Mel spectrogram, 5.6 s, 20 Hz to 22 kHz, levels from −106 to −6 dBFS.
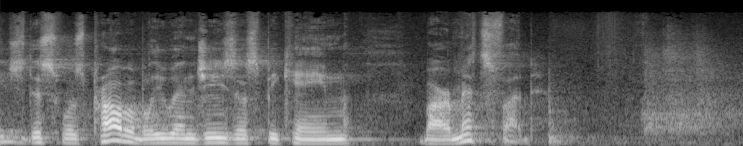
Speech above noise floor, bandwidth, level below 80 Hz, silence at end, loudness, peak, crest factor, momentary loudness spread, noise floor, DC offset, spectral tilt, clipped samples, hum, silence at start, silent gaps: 30 dB; 15.5 kHz; -68 dBFS; 0.15 s; -25 LUFS; -6 dBFS; 22 dB; 23 LU; -54 dBFS; under 0.1%; -5.5 dB/octave; under 0.1%; none; 0 s; none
